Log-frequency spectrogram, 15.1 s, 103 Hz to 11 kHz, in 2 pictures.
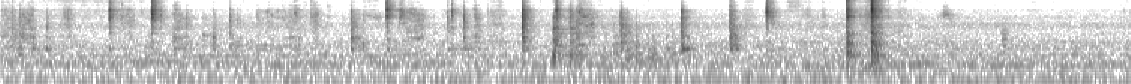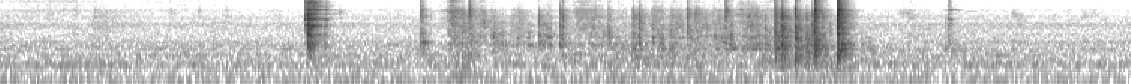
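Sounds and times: low background hum: 0:00.0 - 0:15.0.

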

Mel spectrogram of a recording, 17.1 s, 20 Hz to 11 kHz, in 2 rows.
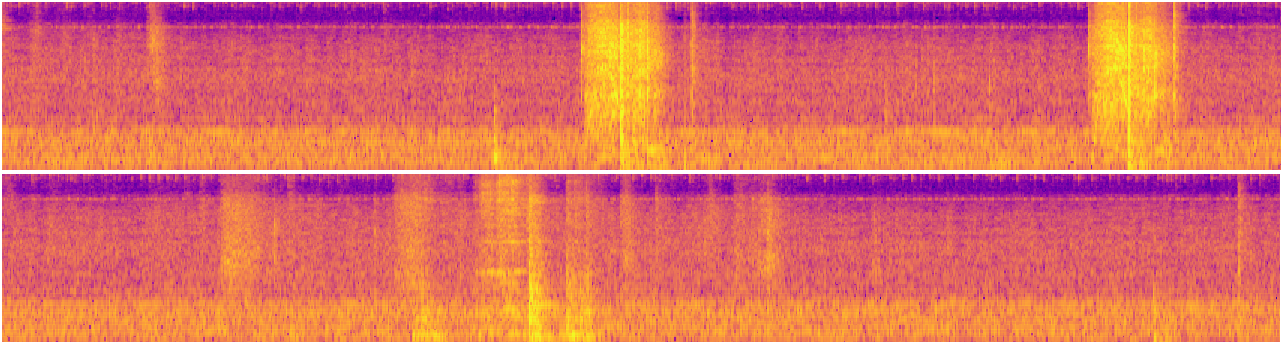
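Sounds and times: brad nailer firing: 0:03.8 - 0:04.6, 0:07.2 - 0:07.9.

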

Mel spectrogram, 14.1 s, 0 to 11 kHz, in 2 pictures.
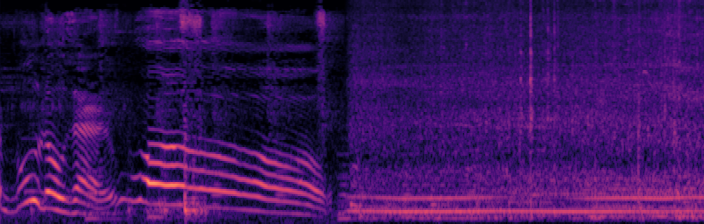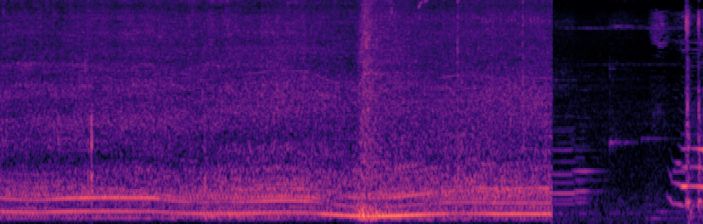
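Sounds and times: blade pushing concrete and dirt: 0:03.4 - 0:12.6
bulldozer diesel engine under load: 0:03.4 - 0:12.6.

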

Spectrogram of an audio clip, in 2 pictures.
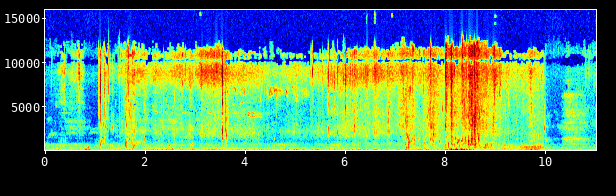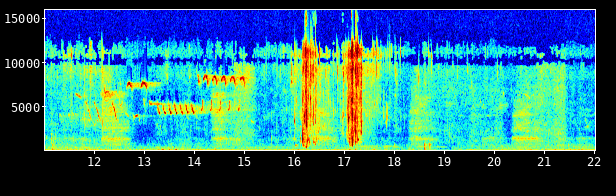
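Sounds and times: sharp splashes: 0:01.1 - 0:02.0, 0:07.2 - 0:09.0, 0:16.0 - 0:17.8
water sloshing: 0:16.0 - 0:17.8.

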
